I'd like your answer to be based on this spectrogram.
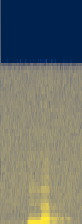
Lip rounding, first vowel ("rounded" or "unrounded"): unrounded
